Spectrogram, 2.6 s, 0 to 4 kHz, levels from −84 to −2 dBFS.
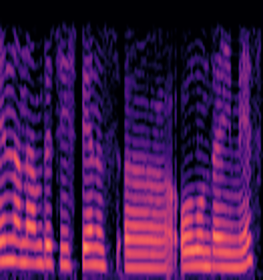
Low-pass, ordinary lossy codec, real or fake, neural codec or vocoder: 3.6 kHz; none; fake; codec, 16 kHz in and 24 kHz out, 1 kbps, XY-Tokenizer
